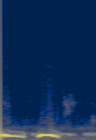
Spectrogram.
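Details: Spotted dove cooing to rouse birds in training, male and female together: a strong falling hoot, then an arched rising-and-falling coo, fading into a quiet trailing note.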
